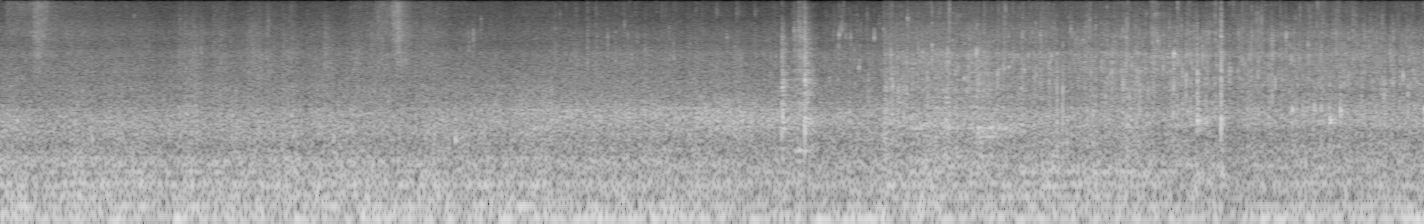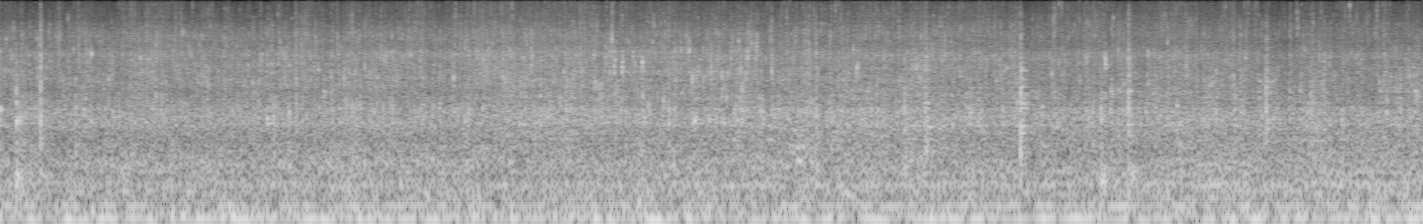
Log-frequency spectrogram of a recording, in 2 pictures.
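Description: Ramen-shop kitchen working noise: a steady low hum under a constant hiss of running and pouring water, with a few sharp clinks.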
